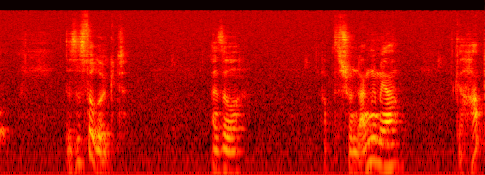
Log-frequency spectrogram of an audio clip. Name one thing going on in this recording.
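A man speaks in short, relaxed bursts close by.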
